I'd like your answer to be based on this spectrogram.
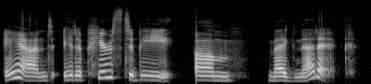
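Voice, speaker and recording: A woman's voice: medium pitch, expressive, slow pace, a bit bright, no echo. A woman playing a polite scientist who explains things clinically in an audio drama. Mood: clinical, explanatory. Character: polite female scientist researching a zombie immunity.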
